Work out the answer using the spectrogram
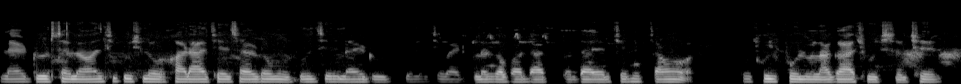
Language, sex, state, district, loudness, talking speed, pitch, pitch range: Maithili, male, Bihar, Darbhanga, -25 LUFS, 205 wpm, 120 Hz, 115-125 Hz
